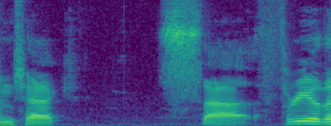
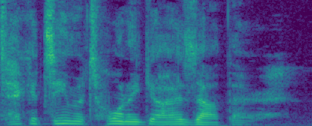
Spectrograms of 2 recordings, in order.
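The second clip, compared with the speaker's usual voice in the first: hushed, half-whispered voice; 7 dB quieter than usual. Storyteller voicing a character's instruction in the story, half-whispering. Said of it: "He whispers".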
